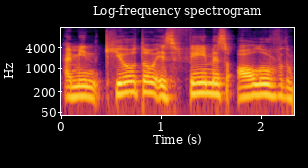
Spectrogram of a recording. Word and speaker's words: Kyoto: sense to native speakers it's important to pronounce it in an english pronunciation wait wait wait arthur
